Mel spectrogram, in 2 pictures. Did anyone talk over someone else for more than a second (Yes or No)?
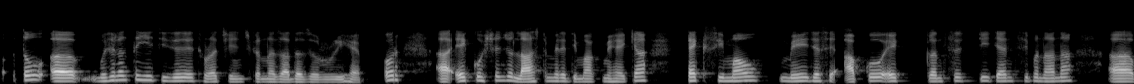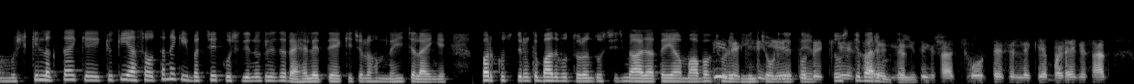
Yes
